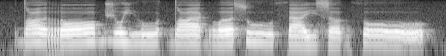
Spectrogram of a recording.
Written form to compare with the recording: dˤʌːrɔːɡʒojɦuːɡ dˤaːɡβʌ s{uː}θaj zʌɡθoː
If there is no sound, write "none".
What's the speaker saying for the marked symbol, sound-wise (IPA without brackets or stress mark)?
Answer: uː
